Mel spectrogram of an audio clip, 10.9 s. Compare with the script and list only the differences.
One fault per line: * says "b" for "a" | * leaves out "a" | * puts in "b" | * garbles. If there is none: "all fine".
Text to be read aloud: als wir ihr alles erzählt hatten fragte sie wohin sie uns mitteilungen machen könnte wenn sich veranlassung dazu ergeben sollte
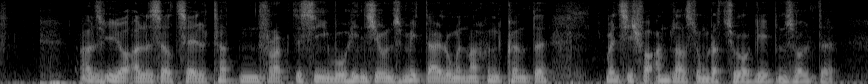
* leaves out "wir"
